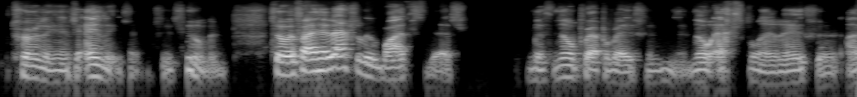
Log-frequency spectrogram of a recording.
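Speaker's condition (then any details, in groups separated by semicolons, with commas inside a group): Tongue cancer surgery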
